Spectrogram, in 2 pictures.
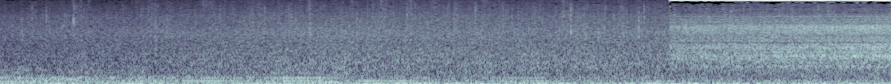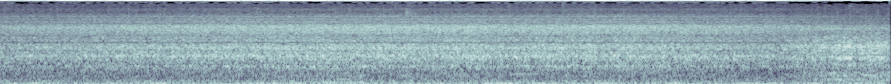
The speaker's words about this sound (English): Calling it the storm of the century. So batten down the hatches, folks, and stay off the road. It's only going to get worse before it gets better. The rain slashes across the windshield in torrents as you wind down a dark, tree-lined road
